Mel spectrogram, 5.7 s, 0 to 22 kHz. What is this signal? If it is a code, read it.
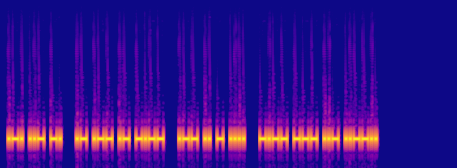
Morse code, heard as a keyed tone, about 41 wpm, 700 Hz. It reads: RUN AWAY WITH YOU?
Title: Sentences from Top 1000 Words - Review Part 3 - 45wpm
